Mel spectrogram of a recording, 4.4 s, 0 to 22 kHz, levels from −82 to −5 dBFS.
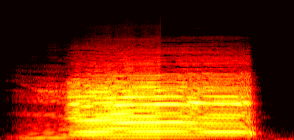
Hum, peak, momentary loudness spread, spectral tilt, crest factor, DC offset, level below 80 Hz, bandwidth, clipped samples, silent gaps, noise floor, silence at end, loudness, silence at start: none; -2 dBFS; 14 LU; -7.5 dB/octave; 14 dB; under 0.1%; -42 dBFS; 7.6 kHz; under 0.1%; none; -56 dBFS; 0.6 s; -14 LUFS; 0.45 s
